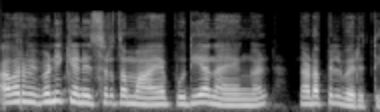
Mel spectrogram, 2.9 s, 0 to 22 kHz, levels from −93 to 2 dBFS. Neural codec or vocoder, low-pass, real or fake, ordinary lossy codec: none; 14.4 kHz; real; none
